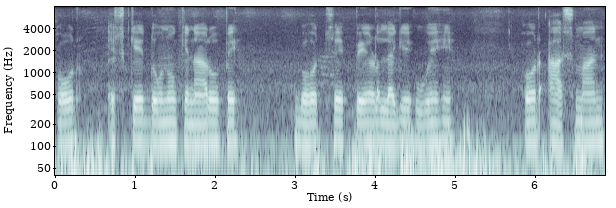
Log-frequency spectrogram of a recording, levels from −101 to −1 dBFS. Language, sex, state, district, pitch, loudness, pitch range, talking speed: Hindi, male, Chhattisgarh, Korba, 105 Hz, -16 LUFS, 100-110 Hz, 115 wpm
